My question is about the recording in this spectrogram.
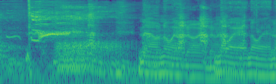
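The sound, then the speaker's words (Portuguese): A woman growls and roars in imitation of a lion, two loud, rough vocal roars, the second longer and more forceful. “Sobretudo o segundo rugido é monstruoso.”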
